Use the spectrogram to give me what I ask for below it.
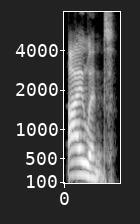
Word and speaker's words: island: The next one is island. I know it looks like island. It's not. I, like I, land. But, well, actually, when we say it fast, it's like lend.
